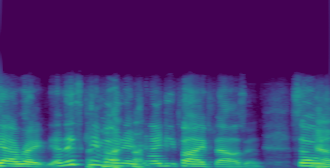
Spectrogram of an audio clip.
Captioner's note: laughing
